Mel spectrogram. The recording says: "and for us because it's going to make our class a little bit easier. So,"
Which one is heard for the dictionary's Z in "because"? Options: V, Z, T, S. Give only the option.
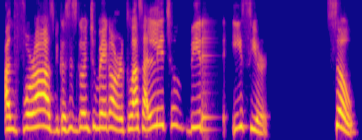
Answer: S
